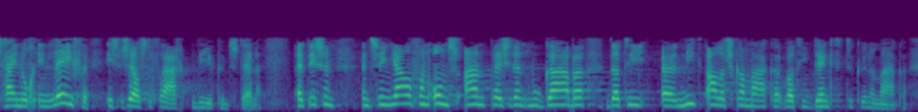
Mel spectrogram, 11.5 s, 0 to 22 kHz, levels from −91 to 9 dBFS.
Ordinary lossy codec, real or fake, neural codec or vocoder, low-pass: none; real; none; 5.4 kHz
